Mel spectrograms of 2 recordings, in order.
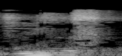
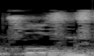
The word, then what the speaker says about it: Jesus: It's like it's spelled with two E's and a Z. It's Jesus. Listen to him. You'll catch it. The main thing is, as long as it's a Jesus of the Bible, that's what's important.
